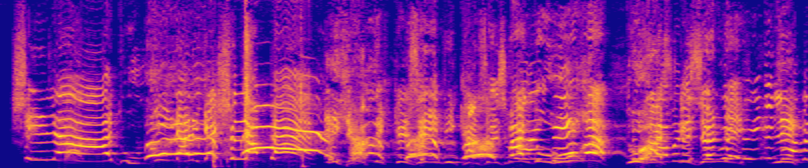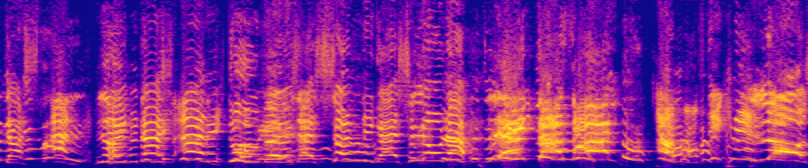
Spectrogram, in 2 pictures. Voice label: Mutter; Bloodbath at house of death

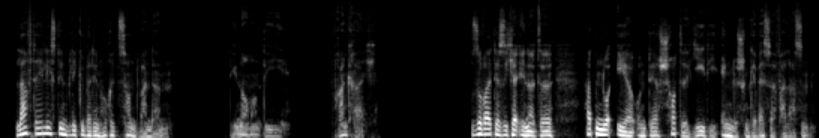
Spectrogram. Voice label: Hoerbuch; ESSEX DOGS

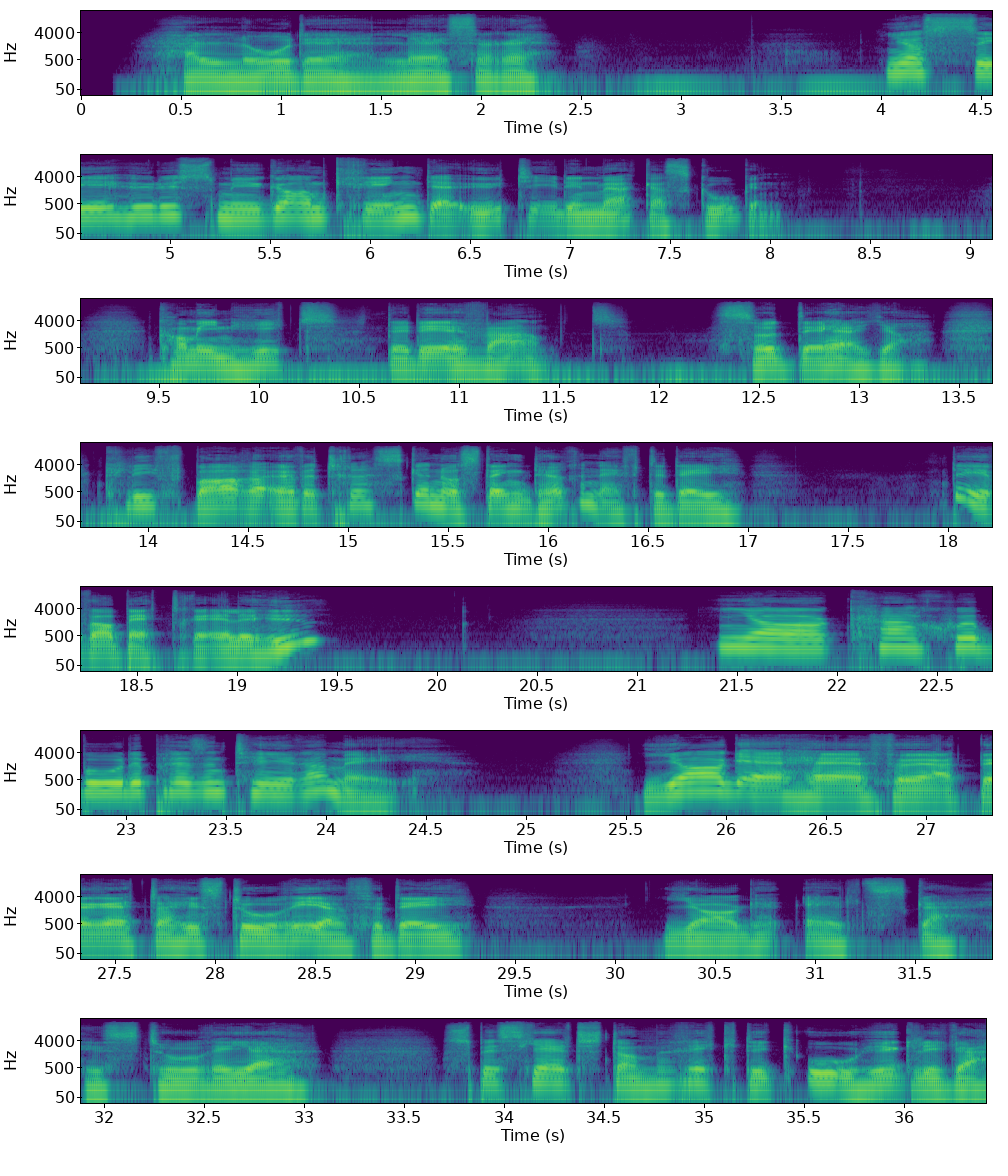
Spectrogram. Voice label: Schwedische Gruselgeschichte

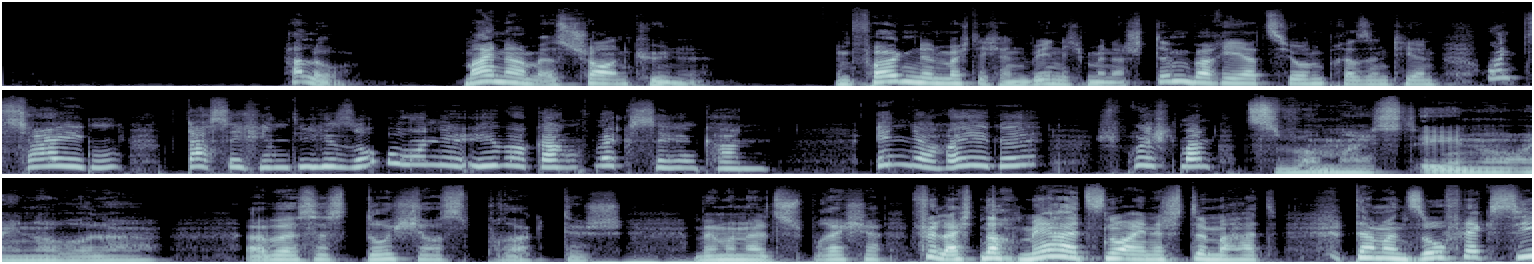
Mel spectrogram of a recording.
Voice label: Stimmvariationen

